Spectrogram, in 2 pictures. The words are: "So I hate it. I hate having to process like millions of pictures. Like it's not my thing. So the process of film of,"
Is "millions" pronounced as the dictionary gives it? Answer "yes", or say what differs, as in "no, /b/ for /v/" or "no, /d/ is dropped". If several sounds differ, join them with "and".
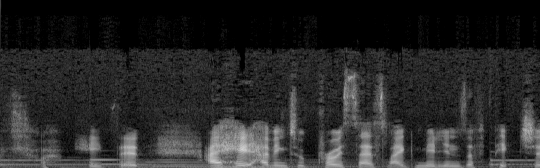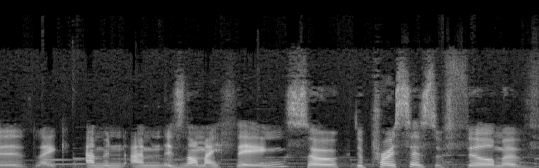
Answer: yes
